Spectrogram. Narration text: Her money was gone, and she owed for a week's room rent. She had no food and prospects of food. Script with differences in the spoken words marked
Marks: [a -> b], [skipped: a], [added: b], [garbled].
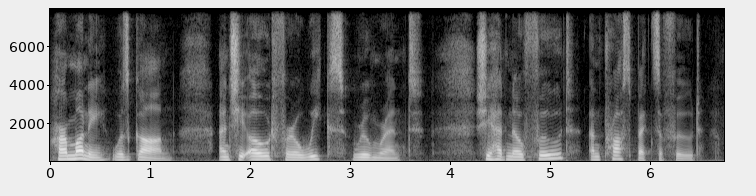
Her money was gone, and she owed for a week's room rent. She had no food and prospects of food.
